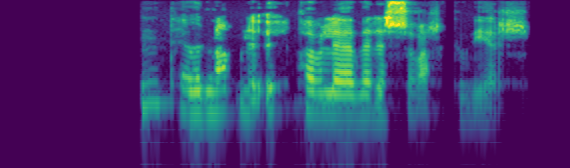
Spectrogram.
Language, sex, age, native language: Icelandic, female, 30-39, Icelandic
